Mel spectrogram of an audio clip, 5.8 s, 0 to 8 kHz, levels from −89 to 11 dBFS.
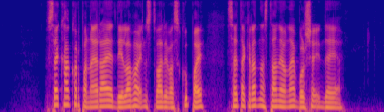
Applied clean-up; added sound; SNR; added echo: none; none; none; none.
